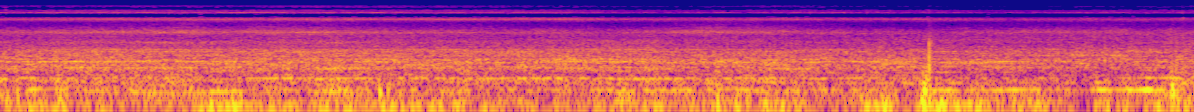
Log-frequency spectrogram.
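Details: Steady broadband hiss and low mechanical hum fill the recording, with a single brief click and no animal sounds.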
